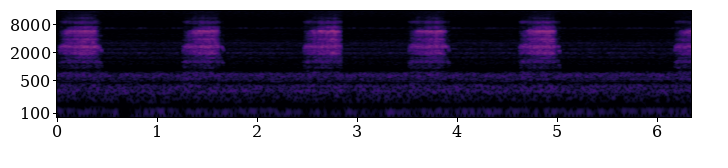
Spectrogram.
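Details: Attention-seeking wild female barn owl crawling inside a nest box gives six rough, wheezing hiss bursts at even intervals of about a second, with a low droning hum beneath.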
